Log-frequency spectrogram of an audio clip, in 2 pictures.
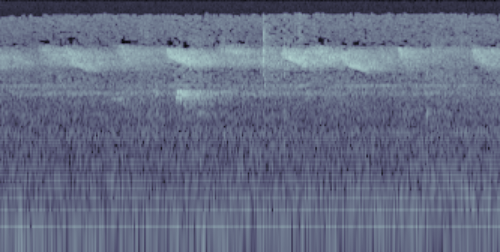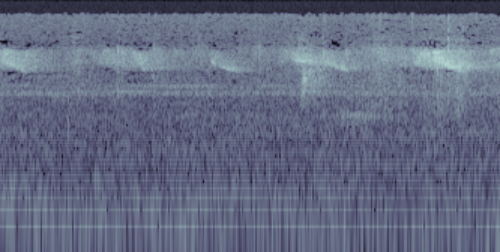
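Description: Birds calling over and over: short high chirps that slide downward in pitch, one or two a second, over a steady low background rumble.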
